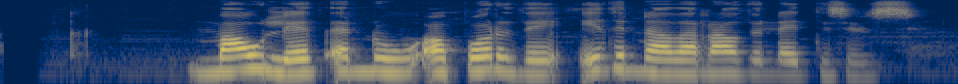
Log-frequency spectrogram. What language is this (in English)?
Icelandic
